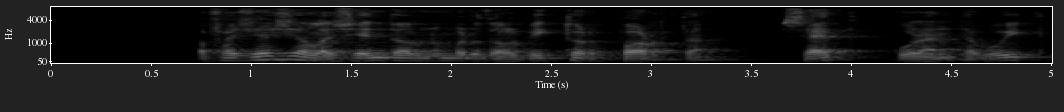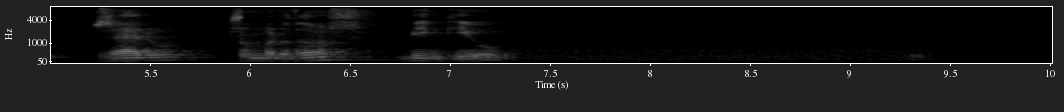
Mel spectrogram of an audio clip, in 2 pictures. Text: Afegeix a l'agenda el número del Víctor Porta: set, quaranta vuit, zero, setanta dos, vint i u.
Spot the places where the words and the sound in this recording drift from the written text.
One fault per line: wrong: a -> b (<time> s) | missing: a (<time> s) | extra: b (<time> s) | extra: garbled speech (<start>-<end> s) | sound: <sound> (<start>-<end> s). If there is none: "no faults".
wrong: setanta -> número (5.9 s)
